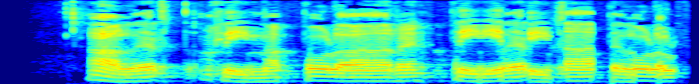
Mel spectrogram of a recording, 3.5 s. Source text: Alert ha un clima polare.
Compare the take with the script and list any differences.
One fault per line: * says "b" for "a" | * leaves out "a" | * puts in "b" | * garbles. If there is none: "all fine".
* leaves out "un"
* garbles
